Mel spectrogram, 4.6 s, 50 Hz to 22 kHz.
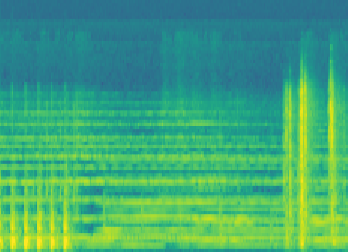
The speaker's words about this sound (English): I was right behind her when she stopped in the lobby and got a key to room 1016. I gave her 5 minutes, then I knocked on her door.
